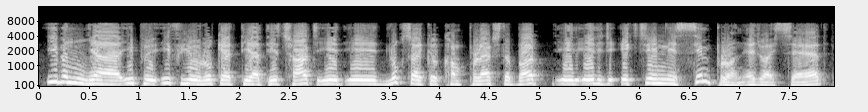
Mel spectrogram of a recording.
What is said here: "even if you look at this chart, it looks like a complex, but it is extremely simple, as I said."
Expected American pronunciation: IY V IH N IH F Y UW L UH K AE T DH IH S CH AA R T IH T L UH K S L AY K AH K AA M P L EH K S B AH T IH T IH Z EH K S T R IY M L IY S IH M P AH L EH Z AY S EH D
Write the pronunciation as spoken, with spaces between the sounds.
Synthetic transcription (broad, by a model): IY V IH N IH F Y UW L UH K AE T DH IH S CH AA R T IH T L UH K S L AY K AH K AA M P L EH K S B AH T IH T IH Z EH K S T R IY M L IY S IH M P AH N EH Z AY S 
